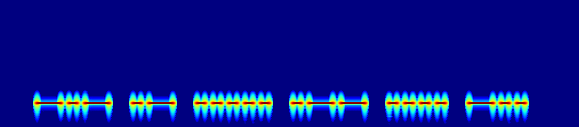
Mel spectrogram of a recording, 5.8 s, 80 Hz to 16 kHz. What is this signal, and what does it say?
Morse code, heard as a keyed tone, about 15 wpm, 700 Hz. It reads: KA5WHD
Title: USA Call Signs - 6 Characters - 3x Character Spacing - 15wpm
